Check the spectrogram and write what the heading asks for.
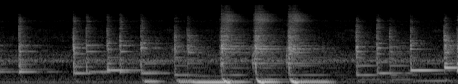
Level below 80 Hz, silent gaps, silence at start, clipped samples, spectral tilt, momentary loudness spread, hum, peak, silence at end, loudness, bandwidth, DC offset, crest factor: -50 dBFS; none; 0 s; under 0.1%; -4.5 dB/octave; 10 LU; none; -12 dBFS; 0 s; -30 LUFS; 17.5 kHz; under 0.1%; 18 dB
